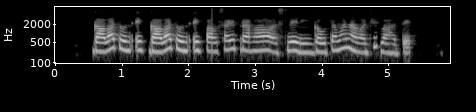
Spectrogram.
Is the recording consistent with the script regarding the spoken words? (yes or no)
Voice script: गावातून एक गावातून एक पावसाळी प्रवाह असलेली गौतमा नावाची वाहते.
yes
